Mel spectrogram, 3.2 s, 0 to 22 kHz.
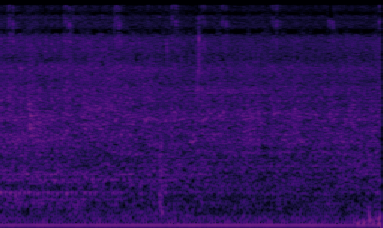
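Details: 2010 GMC Acadia 3.6 V6 after replacing timing chains, sprockets and VVT actuators (right intake cam had been out of time): low, even idle with no ticking or rattle, high-pressure fuel pump audible; normal idle.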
